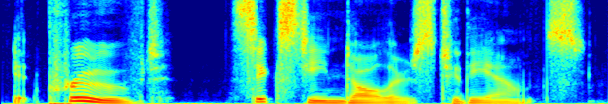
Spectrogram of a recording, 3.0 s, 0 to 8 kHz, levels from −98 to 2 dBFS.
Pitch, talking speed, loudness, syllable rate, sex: 150 Hz, 140 wpm, -19 LUFS, 4.4 syllables/s, female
